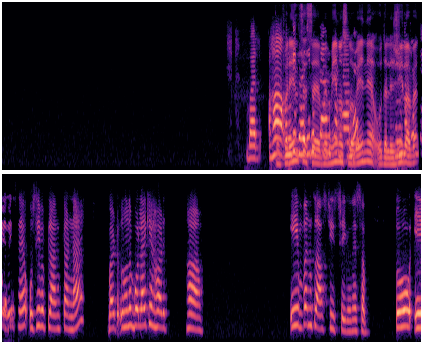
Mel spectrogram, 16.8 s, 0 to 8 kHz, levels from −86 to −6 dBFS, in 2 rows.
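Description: Speech recorded through a call's microphone processing, with content reaching up to 8 kHz, has the talker's level dropping out in three places: 6.09 to 6.41 s, where it sinks by roughly 15 dB; 6.58 to 7.08 s, by about 10 dB; and 7.81 to 8.75 s, where it falls by around 20 dB and holes open through about half a second. This is speech suppressed in double talk, likely the echo canceller ducking its own talker because it could not separate that voice from the far-end loudspeaker signal while both sides were speaking. Inside those dips, at 7.03 to 7.07 s and again at 8.30 to 8.34 s, short faint scraps of voice arrive 352 ms late at about 15 dB below the speech. That delayed copy is an echo leak, most likely residual loudspeaker sound that the canceller failed to remove and that was sent back down the line.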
